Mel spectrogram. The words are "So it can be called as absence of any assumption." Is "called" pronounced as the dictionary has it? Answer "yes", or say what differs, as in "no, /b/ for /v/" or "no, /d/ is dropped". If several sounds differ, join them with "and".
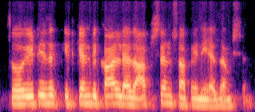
yes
